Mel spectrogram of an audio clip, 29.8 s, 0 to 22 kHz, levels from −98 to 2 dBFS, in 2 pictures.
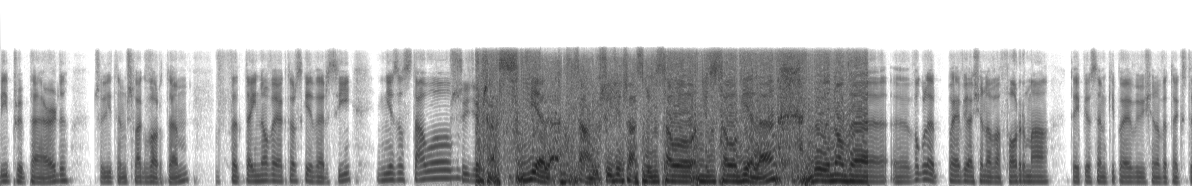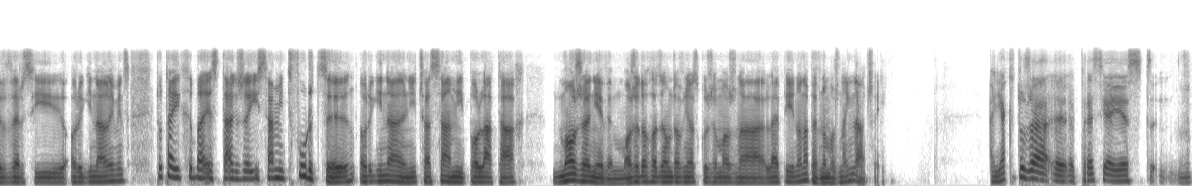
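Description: From 5.95 s to 10.85 s, starting right after "aktorskiej wersji nie zostało" and clearing before "e w ogóle pojawiła", the speech carries a distortion, and the short pauses in that stretch fill with hiss instead of falling quiet. The likely cause is a stuck bit: one bit of the sample words held at a fixed value, so about half the samples are offset by that bit's weight, and the error flips with the sign of small values near silence.

Inside that stretch, from 6.75 s to 8.30 s, an AMR rate drop takes the AMR-WB stream from 23.85 kbit/s, where the codec is otherwise clean, down to 6.6 kbit/s. The bandwidth stays the same and nothing drops out, but the voice turns rough and synthetic, as the network trades coding bits for error protection on a weak link. The same drop recurs from 25.22 s to 28.64 s, just after "lepiej no na pewno", with the same raspy texture until the rate returns.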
